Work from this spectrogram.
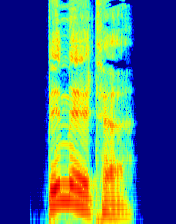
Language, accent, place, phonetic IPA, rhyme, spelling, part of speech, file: German, Germany, Berlin, [ˈbɪml̩tə], -ɪml̩tə, bimmelte, verb, De-bimmelte.ogg
- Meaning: inflection of bimmeln: 1. first/third-person singular preterite 2. first/third-person singular subjunctive II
